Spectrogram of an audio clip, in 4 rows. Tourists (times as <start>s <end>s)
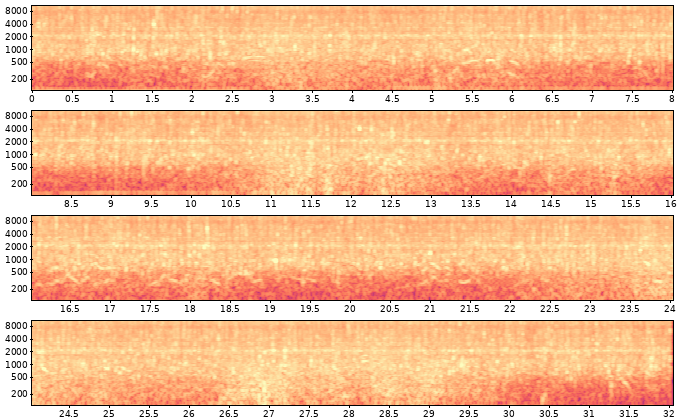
0.8s 8.0s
